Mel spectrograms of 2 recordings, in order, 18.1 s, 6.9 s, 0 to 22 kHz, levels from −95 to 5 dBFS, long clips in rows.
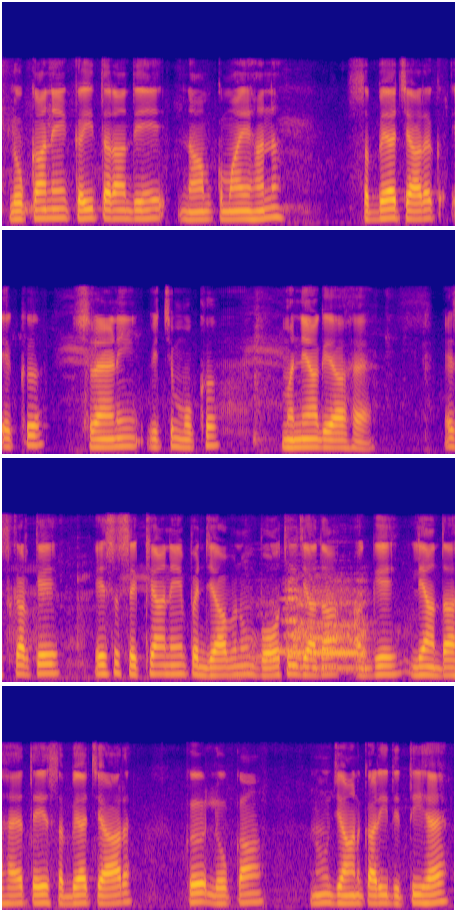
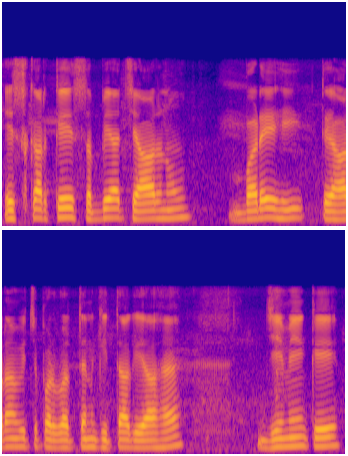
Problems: constant background noise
